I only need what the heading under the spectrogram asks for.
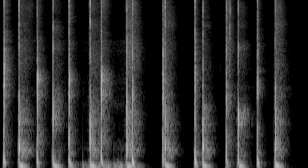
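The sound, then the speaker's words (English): A few hosts clap together in a quick, uneven burst at the end of a bracket, about a dozen sharp claps with a brief pause partway through and no talking. “And as we do at the end of every bracket, we're going to go ahead and we're going to clap it out.”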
